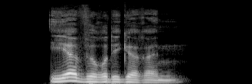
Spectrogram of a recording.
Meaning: inflection of ehrwürdig: 1. strong genitive masculine/neuter singular comparative degree 2. weak/mixed genitive/dative all-gender singular comparative degree
- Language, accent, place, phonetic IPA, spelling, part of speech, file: German, Germany, Berlin, [ˈeːɐ̯ˌvʏʁdɪɡəʁən], ehrwürdigeren, adjective, De-ehrwürdigeren.ogg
